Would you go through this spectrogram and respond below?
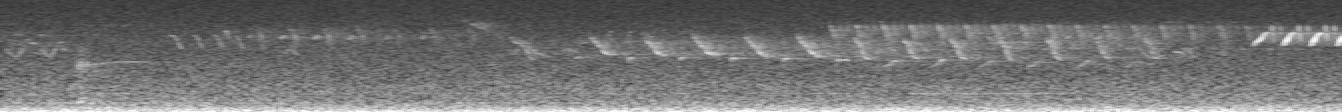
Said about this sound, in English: This is Fletcher Creek Ecological Preserve. So you're hearing lots of swamp sparrows.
